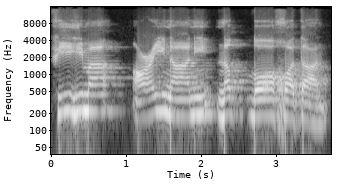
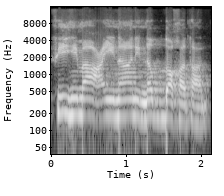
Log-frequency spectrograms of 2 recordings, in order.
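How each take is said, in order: First: "नद्दाख़तान" slowly, the aa after dd held long; measured chant, long vowels in "नद्दाख़तान"; correct recitation. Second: "नद्दाख़तान" with the aa after dd cut short; "नद्दाख़तान" passed over quickly, long vowel lost; dropped alif. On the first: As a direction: recite "फ़ीहिमा आइनानी नद्दाख़तान" slowly with every alif lengthened. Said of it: "ये देखें". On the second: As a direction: demonstrate the mistake, reciting "फ़ीहिमा आइनानी नद्दाख़तान" without holds. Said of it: "अलिफ छोड़ देते हैं". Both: Shown as a demonstration.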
